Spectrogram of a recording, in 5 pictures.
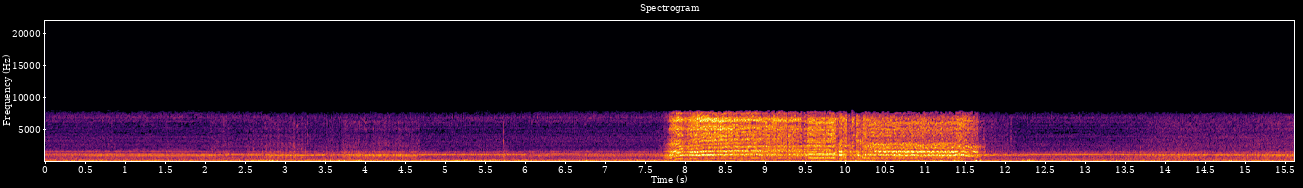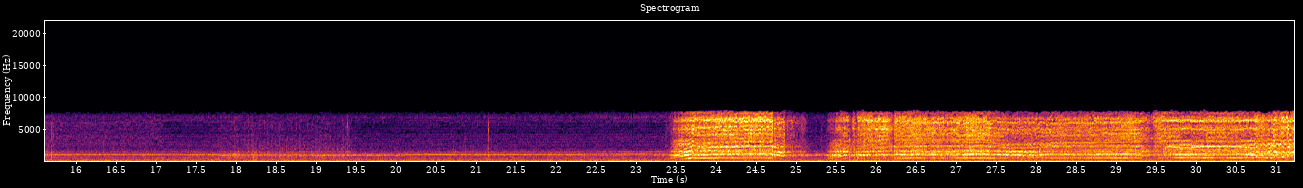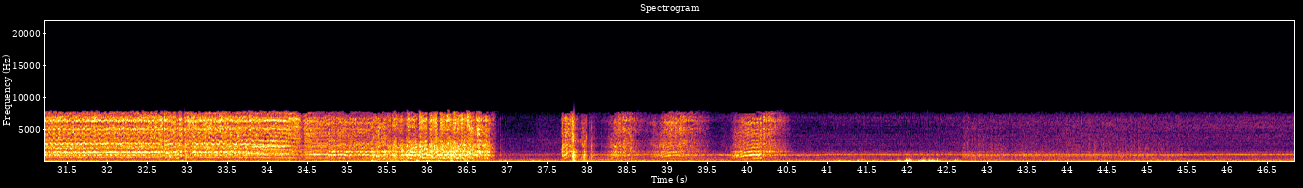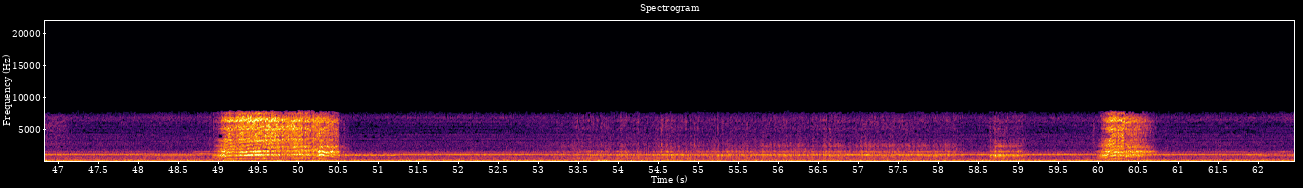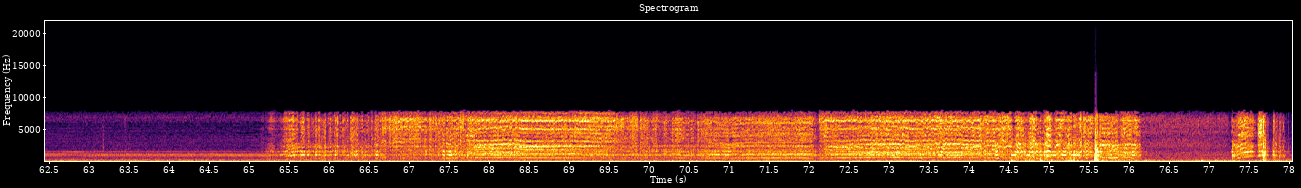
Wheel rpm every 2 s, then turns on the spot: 10, 20, 10, 10, 140, 140, 10, 20, 0, 20, 0, 30, 100, 160, 160, 160, 160, 150, 80, 40, 10, 10, 20, 0, 70, 30, 10, 20, 20, 10, 10, 0, 40, 160, 160, 160, 160, 150, 50.
2-4 14-16 18-20 40-46 50-52 54-58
